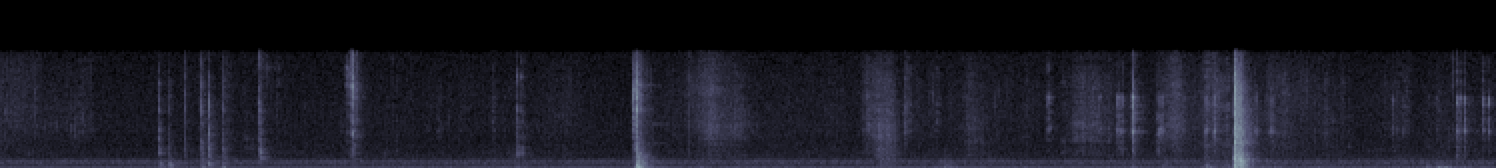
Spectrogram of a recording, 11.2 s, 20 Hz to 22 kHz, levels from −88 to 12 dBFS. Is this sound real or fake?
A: real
